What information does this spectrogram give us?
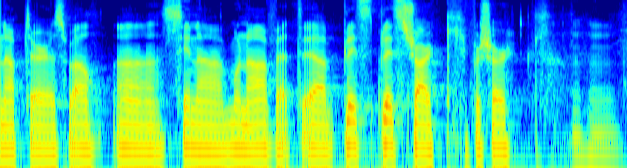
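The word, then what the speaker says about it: Movahed: Sina Munavet, Blitz Shark for sure. Mm-hmm. Yeah, Muvahed is of course the correct pronunciation. We like to say that he's moving ahead, but he's seen a move ahead.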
